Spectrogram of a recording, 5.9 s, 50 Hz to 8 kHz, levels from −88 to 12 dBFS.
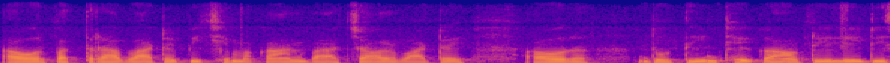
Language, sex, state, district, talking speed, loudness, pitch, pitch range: Bhojpuri, female, Uttar Pradesh, Deoria, 160 wpm, -19 LUFS, 160 Hz, 155-165 Hz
